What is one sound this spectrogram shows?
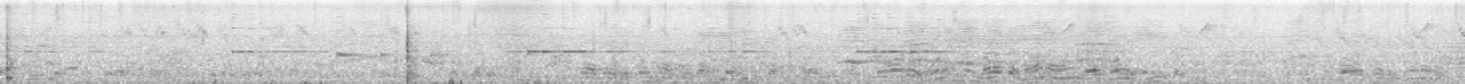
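A calf suckles noisily from its mother.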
